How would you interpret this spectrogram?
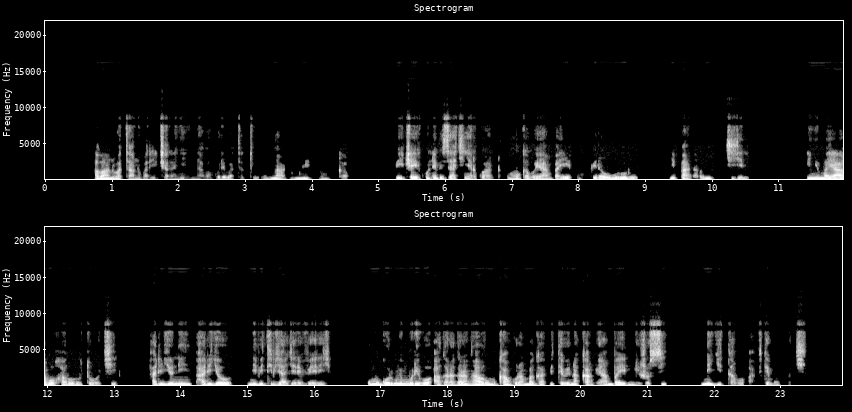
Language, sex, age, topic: Kinyarwanda, female, 25-35, health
